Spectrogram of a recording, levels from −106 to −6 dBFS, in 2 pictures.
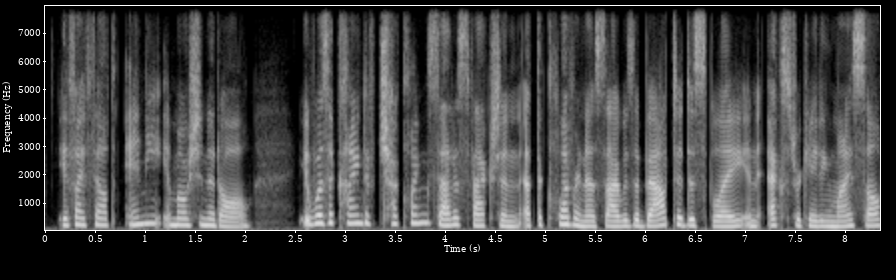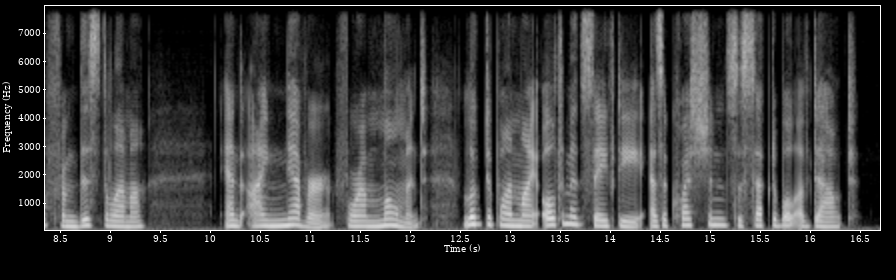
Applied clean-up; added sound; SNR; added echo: neural diffusion model UNIVERSE++.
